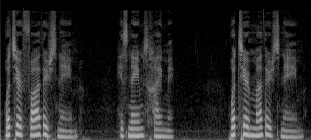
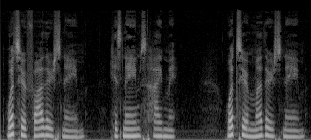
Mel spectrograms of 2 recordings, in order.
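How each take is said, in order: Both takes have the same delivery.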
